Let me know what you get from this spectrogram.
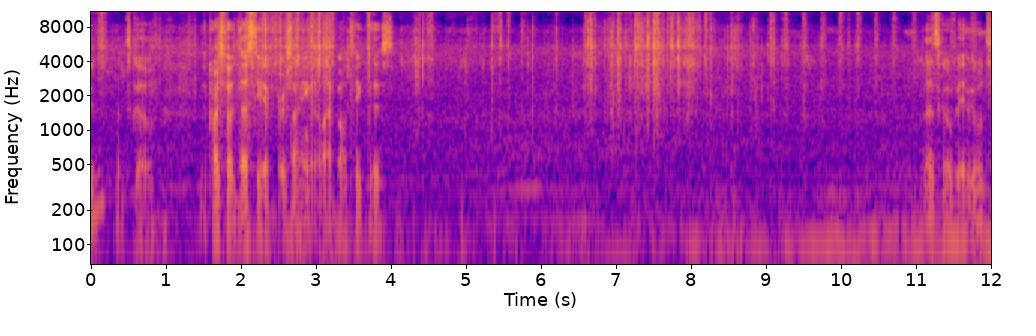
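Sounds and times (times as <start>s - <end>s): low steady rumble: 0.0s - 12.0s
trading cards clicking and rustling: 1.7s - 9.6s.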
